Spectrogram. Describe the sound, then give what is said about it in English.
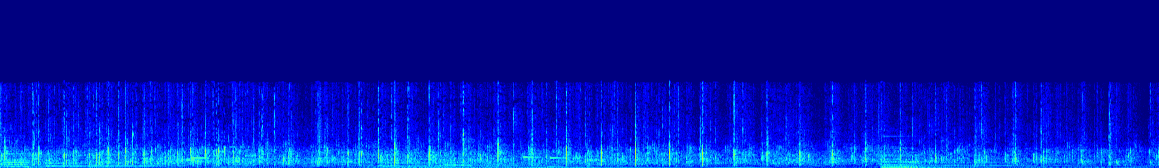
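An audience claps at a church service, a steady, fairly loud wash of many hands with sustained low musical tones underneath that shift a couple of times. “Let's clap our hands for those who are online.”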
